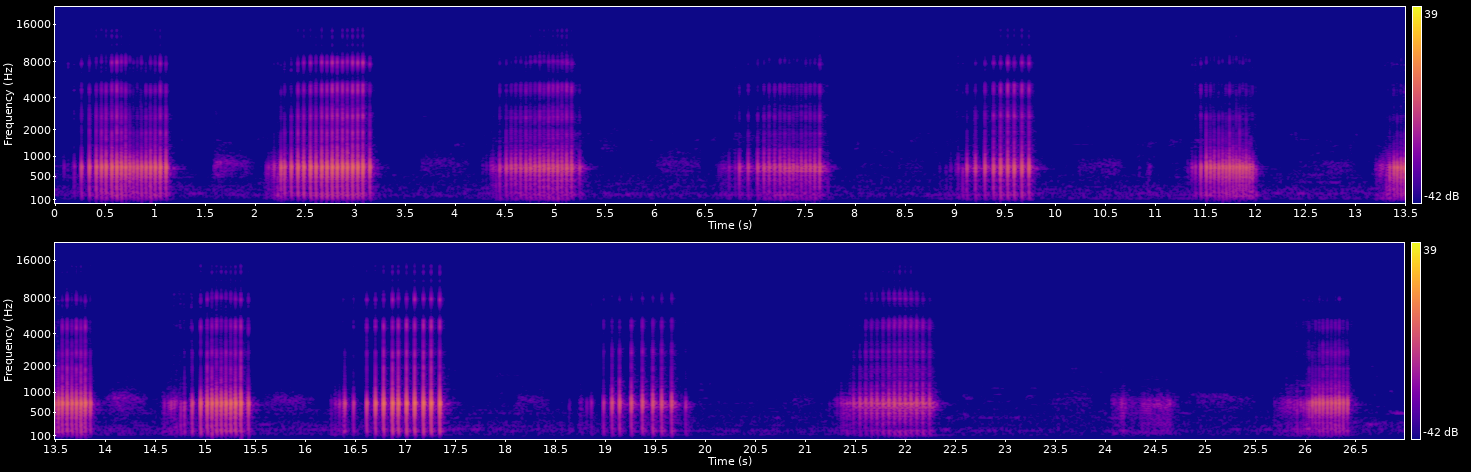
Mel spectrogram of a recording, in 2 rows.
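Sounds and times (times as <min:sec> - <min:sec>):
dog snoring with rattling flutter: 0:00.0 - 0:01.2, 0:02.1 - 0:03.3, 0:04.3 - 0:05.3, 0:06.7 - 0:07.8, 0:08.9 - 0:09.9, 0:11.3 - 0:12.1, 0:13.2 - 0:14.0, 0:14.6 - 0:15.5, 0:16.3 - 0:17.5, 0:18.7 - 0:19.9, 0:21.3 - 0:22.4, 0:24.0 - 0:24.8, 0:25.7 - 0:26.5.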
